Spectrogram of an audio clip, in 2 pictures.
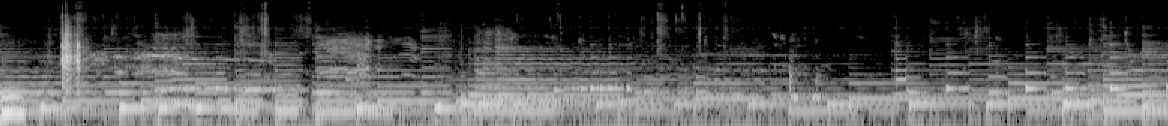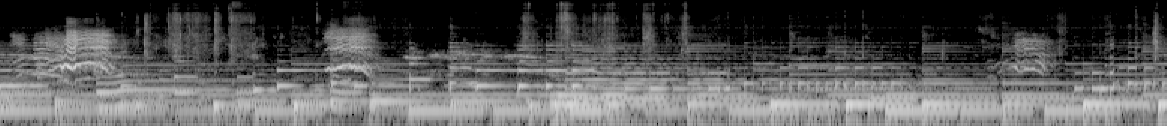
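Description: Sheep, two of them pregnant, bleat repeatedly at a farm in the Philippines, wavering calls rising over a steady mix of goats and chickens clucking nearby.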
